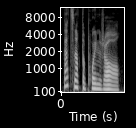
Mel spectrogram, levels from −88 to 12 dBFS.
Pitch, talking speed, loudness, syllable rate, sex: 200 Hz, 285 wpm, -17 LUFS, 5.2 syllables/s, female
